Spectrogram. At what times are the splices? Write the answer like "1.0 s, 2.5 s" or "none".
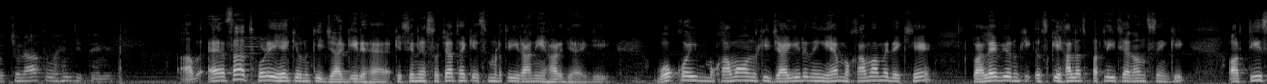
3.9 s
